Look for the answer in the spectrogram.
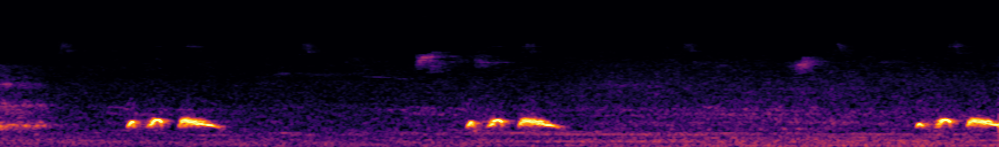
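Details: Spotted dove (tekukur) cooing: three-part phrases of two quick coos and a drawn-out descending coo, repeated about every four seconds, over a steady background hiss with scattered faint chirps of other small birds.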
